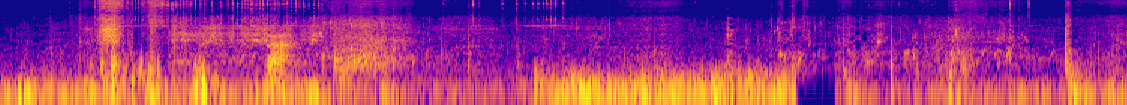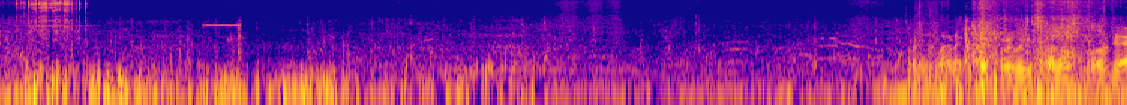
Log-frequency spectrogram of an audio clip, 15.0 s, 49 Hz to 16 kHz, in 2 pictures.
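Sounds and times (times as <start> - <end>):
wind rumble on microphone: 0.0 - 2.8, 3.5 - 11.6.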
